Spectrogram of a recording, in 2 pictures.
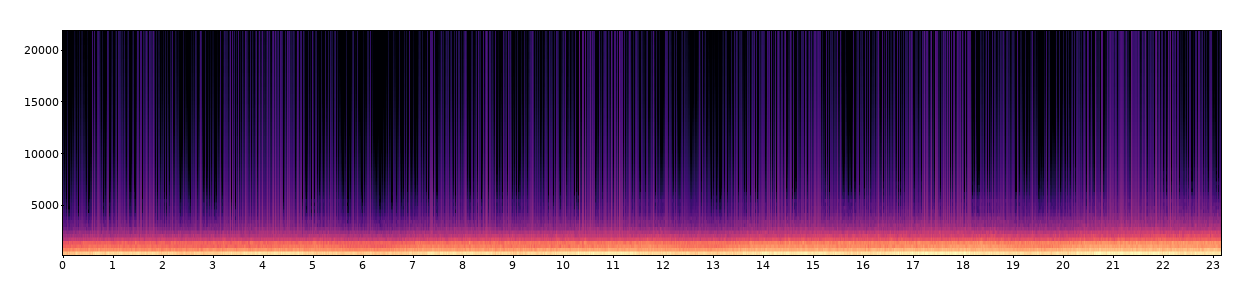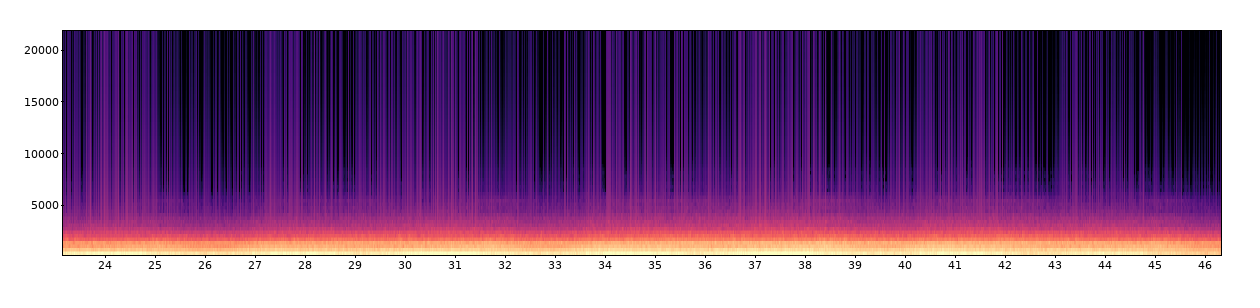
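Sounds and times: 
simple drone in E: 0.1 - 46.3.

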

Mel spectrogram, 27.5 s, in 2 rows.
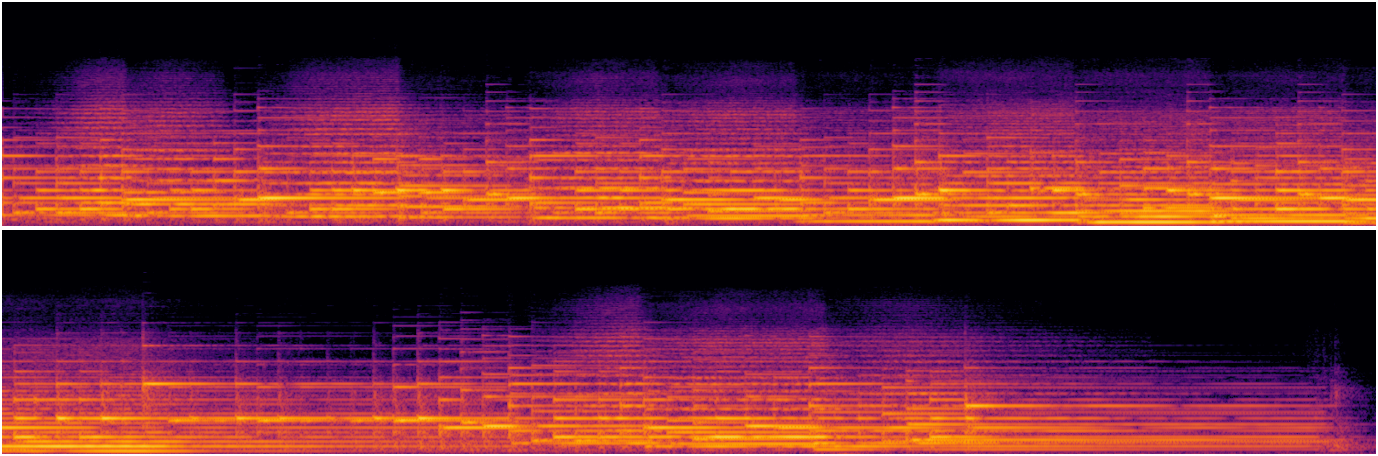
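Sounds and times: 
strings: 0.2 - 17.5, 18.1 - 24.9.

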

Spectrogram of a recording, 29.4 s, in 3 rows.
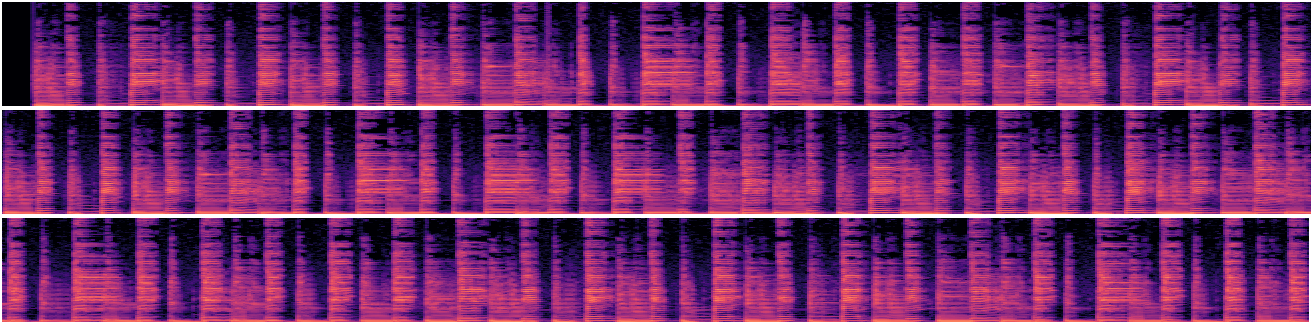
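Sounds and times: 
dance bass: 0.2 - 29.4.

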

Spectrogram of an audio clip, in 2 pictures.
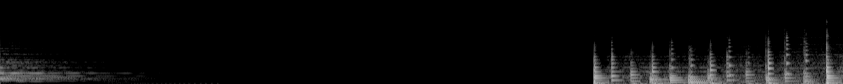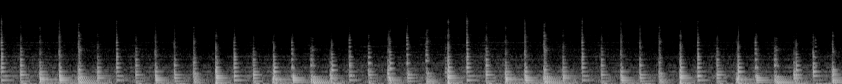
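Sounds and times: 
rhythm: 5.9 - 16.8.

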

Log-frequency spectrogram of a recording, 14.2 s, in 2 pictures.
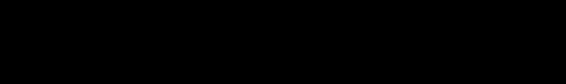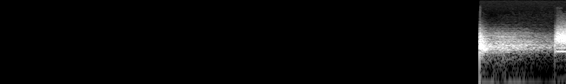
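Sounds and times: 
synthesizers: 13.1 - 14.1.

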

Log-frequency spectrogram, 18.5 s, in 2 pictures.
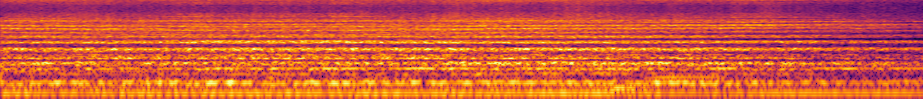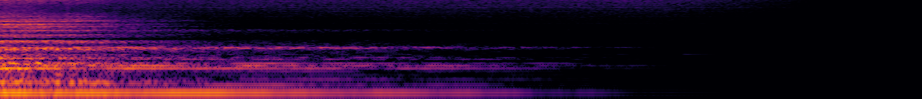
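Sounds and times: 
drones: 0.0 - 14.6.

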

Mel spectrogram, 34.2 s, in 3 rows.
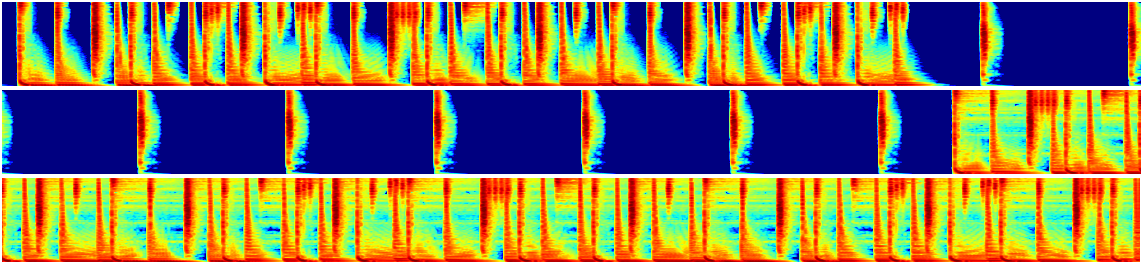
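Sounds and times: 
drums: 0.2 - 9.1, 21.0 - 34.1
bass: 0.2 - 9.4, 21.0 - 34.1.

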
